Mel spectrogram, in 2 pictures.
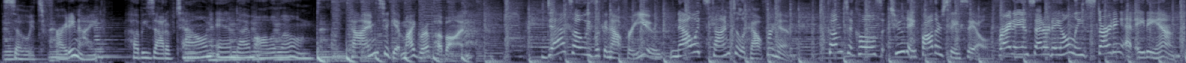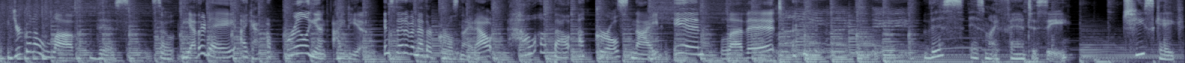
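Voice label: Commercial, voice actor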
